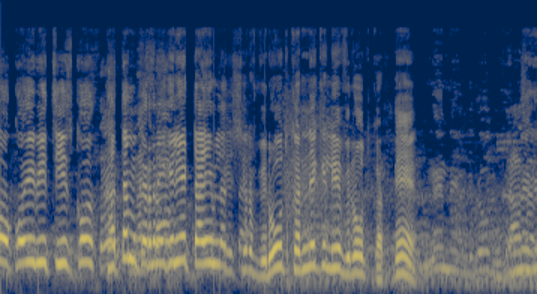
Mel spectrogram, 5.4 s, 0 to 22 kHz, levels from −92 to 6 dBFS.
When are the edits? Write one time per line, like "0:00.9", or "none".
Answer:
0:02.3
